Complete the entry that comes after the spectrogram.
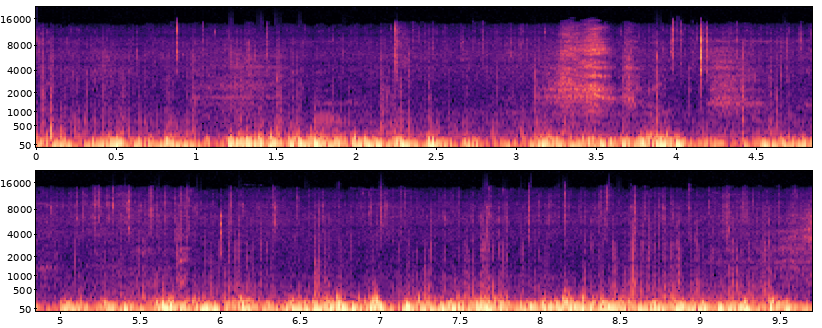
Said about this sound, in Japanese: ちょっとね今日は風が強くてあれなんですけどね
